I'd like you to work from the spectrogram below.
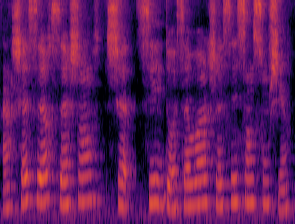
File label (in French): Virelangue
